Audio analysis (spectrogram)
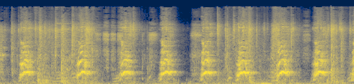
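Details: Repeated dog barking from a comic pet compilation: around eight clipped, rasping barks over seven seconds, coming at a fairly regular pace with a tonal ring in each.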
